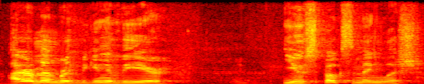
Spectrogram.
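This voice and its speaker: A man's voice: mid-range voice, sing-song, quick pace, a little mellow, faint music behind, low-quality recording. A young man in his twenties, a science teacher, speaking encouragingly with frequent restarts and fillers. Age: 20s. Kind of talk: interview and classroom talk.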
